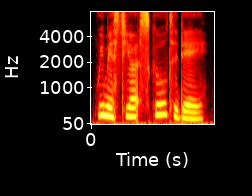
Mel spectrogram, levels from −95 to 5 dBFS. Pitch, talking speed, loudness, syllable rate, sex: 230 Hz, 270 wpm, -16 LUFS, 6.2 syllables/s, female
